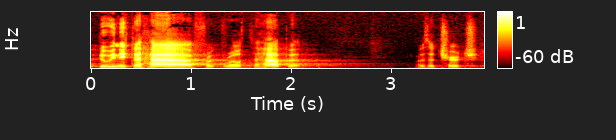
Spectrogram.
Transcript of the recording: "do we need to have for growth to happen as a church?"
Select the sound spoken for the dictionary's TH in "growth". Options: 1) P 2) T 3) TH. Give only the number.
3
